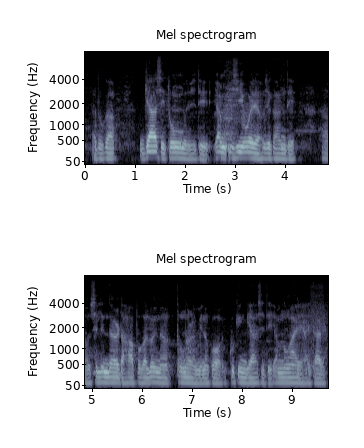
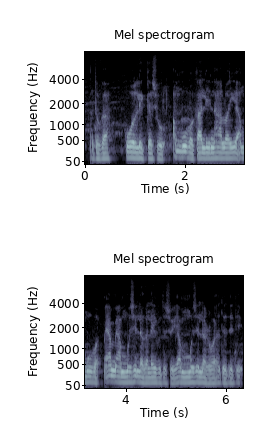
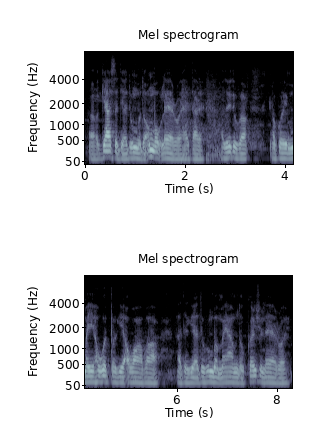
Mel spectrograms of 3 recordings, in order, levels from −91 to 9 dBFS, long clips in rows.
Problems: background sounds at intervals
